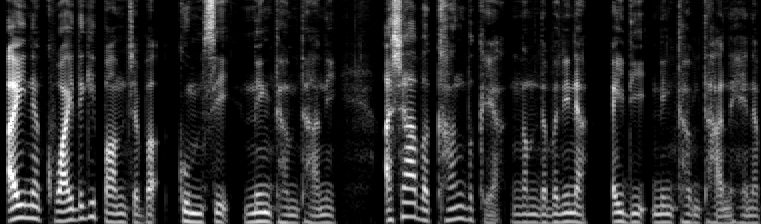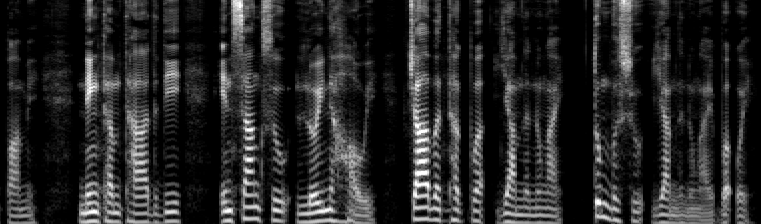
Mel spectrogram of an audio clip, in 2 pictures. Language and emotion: Manipuri, neutral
